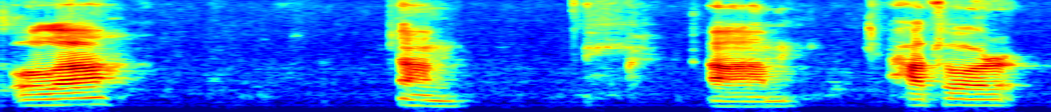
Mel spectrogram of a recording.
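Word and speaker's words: Hathor: said by the way the right pronunciation is hator hator hator or hat or if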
